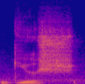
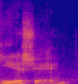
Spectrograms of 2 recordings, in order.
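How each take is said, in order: First: It is said with a French pronunciation. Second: It is said with a plain English pronunciation. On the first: This is the way a French-speaking expert says it. "That's how you say it in French" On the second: This is the way the speaker learned it. "I've always said guilloche"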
